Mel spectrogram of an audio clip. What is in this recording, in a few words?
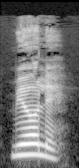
"myole", Apatani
